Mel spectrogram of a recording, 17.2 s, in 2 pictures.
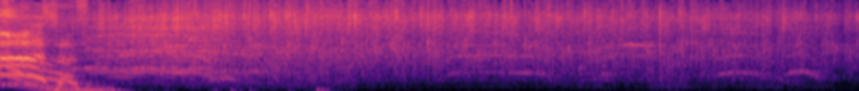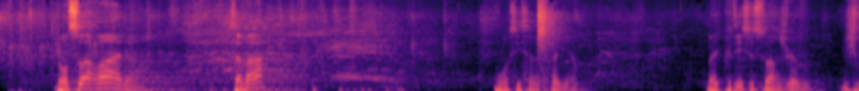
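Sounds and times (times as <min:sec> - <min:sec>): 
whoops and cheers: 0:00.0 - 0:03.3, 0:04.4 - 0:08.3, 0:10.4 - 0:12.7
audience applauding: 0:00.0 - 0:13.4
speech: 0:09.2 - 0:10.2, 0:10.9 - 0:11.4, 0:13.6 - 0:14.5, 0:15.6 - 0:17.1.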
